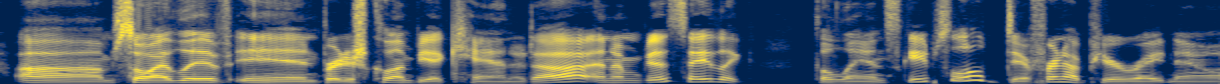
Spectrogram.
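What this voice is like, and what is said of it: Rough, sick-sounding voice. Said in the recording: “as you can hear in my voice, I have had a cough for about a week”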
